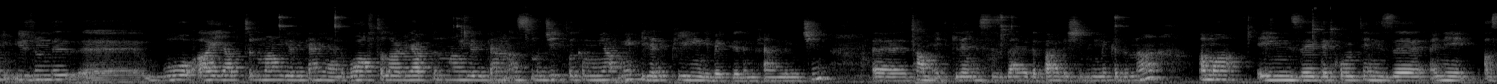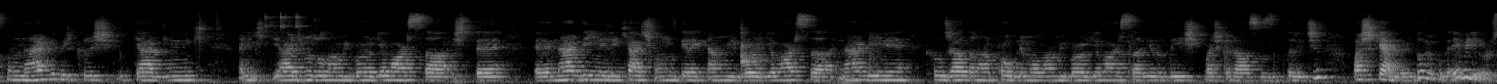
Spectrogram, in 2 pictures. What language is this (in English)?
Turkish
